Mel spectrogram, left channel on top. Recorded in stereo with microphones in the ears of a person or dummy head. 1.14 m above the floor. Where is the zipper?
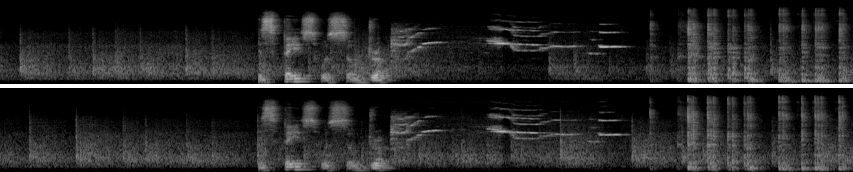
55° right (ahead or behind), 0.9 m.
